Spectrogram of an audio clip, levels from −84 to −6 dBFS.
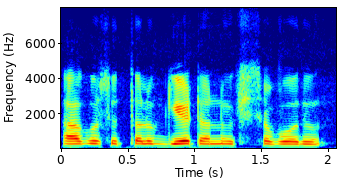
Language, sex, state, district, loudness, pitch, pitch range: Kannada, male, Karnataka, Koppal, -19 LUFS, 150 Hz, 150-155 Hz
